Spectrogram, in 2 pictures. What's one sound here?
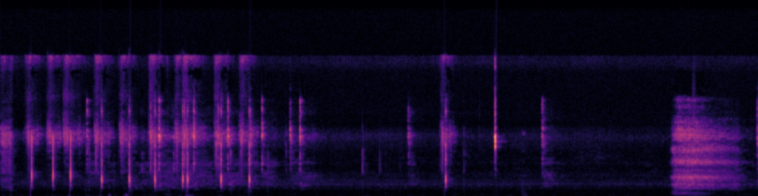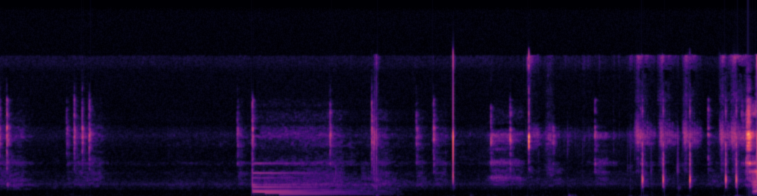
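Phone keyboard keys tick rapidly.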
